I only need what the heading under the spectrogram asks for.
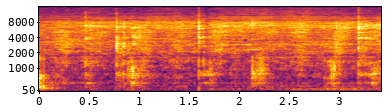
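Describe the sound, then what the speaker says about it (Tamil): Soaked moong dal and onions sautéing in a pan, a bright continuous sizzle broken by repeated scraping strokes of a spoon stirring, close and alone. "அந்த சிறுபருப்பு போட்டு நல்லா மிக்ஸ் பண்ணுங்கள்"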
